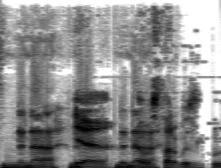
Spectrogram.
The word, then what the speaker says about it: Nana: that took me by surprise was how to pronounce Nana Visitor's name. It's Nana.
